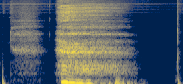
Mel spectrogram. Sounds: Sigh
